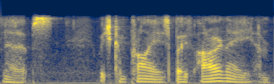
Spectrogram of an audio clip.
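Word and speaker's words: snRNPs: The spliceosome is composed of 5 individual small nuclear ribonucleoproteins, pronounced SNRPs, which comprise both RNA and protein components.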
